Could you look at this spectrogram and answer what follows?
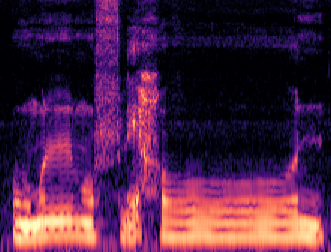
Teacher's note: so this lam sukun, we're gonna hold it for 1 second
